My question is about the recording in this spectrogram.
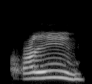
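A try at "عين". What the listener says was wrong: আইন বলা যাবে না, আইনে 4 আলিফ টান আছে। আইন। 4 আলিফ টেনে পড়তে হবে।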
